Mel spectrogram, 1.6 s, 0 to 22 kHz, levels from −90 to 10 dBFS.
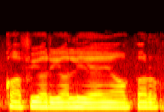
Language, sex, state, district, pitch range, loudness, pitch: Hindi, male, Uttar Pradesh, Shamli, 130-135 Hz, -10 LUFS, 130 Hz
